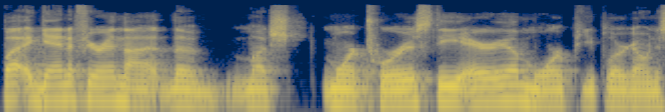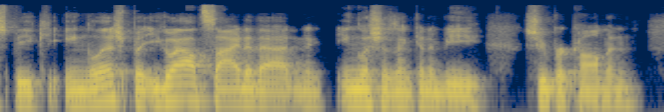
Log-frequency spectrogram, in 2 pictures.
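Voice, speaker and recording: In a plain, everyday voice, a man with an American accent speaks at a fairly low pitch and a moderate pace. There are hardly any pauses, his pitch variation is ordinary, and the background is quiet. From California. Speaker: short-term rental investor. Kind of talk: interview.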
